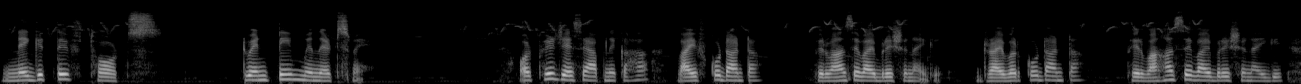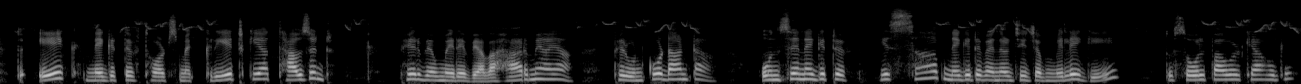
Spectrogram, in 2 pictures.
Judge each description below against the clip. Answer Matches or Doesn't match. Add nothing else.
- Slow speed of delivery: Doesn't match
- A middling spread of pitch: Matches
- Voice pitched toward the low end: Doesn't match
